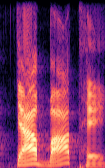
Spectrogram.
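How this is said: It sounds like an admiring exclamation. The speaker compliments how someone looks. "Complementary वाली, जैसे बढ़िया लग रहे हैं"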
